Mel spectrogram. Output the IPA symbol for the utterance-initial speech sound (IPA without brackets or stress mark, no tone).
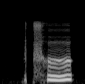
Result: t͡sʰ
